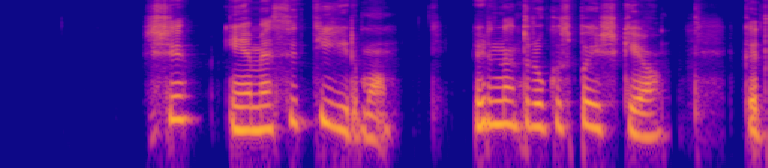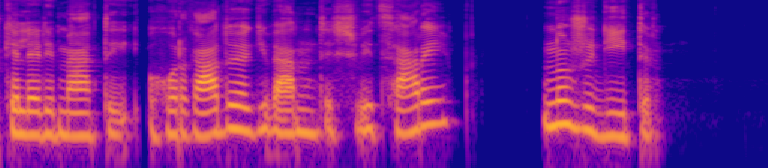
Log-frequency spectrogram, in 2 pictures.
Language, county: Lithuanian, Kaunas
